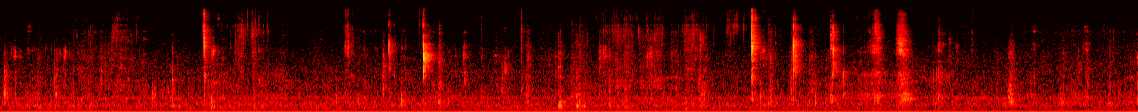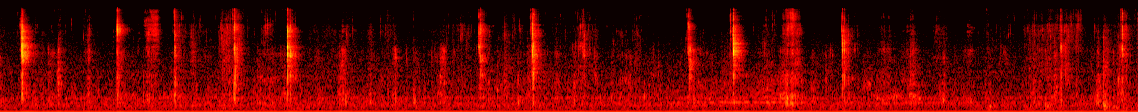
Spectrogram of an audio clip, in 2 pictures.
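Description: Close-up eating sounds: a woman chewing a mouthful of rice and potato curry eaten by hand, with many short, irregular mouth smacks and clicks.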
